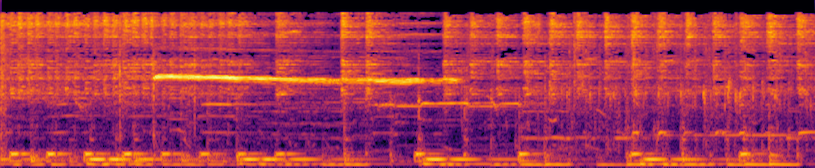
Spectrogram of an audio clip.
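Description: Traditional Sasak percussion ensemble music accompanying the Peresean stick-fighting dance: a repeating figure of short low pitched notes over a steady low drone, with jingling percussion throughout. A long, slightly falling high note is held for about three seconds in the first half.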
